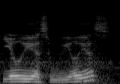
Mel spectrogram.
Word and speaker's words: Helios Wheelius: So, Dot, you're Helios Wheelius? Yes, sir. Is that the proper way to say your full name? Yes, sir.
